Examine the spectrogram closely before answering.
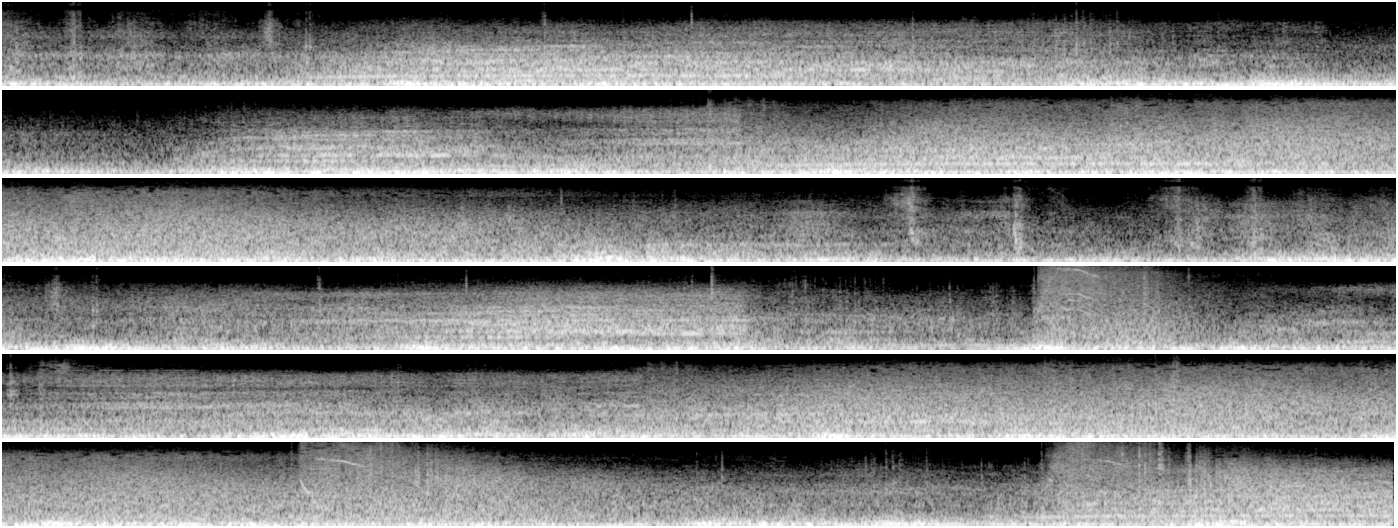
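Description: A deep, rumbling roar booms and swells again and again.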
